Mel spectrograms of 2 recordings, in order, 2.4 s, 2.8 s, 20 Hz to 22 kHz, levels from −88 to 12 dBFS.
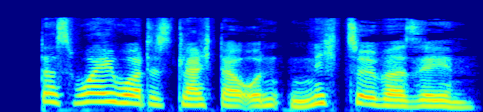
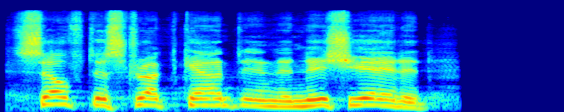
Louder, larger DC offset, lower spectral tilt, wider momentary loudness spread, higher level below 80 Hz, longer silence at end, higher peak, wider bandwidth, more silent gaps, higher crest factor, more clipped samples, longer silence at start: second, -24 LUFS vs -16 LUFS; neither; about the same, -4.5 dB/octave vs -3.5 dB/octave; about the same, 5 LU vs 6 LU; about the same, -66 dBFS vs -68 dBFS; second, 0.05 s vs 0.7 s; second, -8 dBFS vs -2 dBFS; second, 12.5 kHz vs 16 kHz; neither; about the same, 16 dB vs 14 dB; neither; about the same, 0.2 s vs 0.1 s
